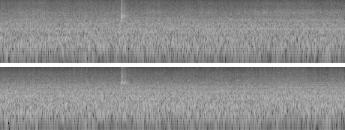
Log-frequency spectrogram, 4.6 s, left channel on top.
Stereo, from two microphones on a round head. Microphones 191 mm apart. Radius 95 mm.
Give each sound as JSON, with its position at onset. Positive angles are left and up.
{"t": 1.6, "sound": "a finger snap", "side_deg": 55, "distance_m": 2.0}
